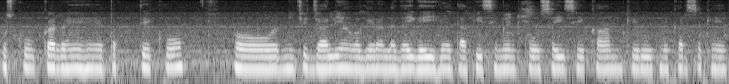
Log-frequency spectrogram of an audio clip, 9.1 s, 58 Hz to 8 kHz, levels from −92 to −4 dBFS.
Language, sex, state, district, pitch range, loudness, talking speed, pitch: Hindi, male, Rajasthan, Bikaner, 145-150 Hz, -16 LUFS, 160 wpm, 145 Hz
